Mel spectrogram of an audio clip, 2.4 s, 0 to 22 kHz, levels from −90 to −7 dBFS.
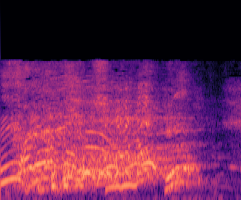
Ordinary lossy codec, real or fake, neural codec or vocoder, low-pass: MP3, 32 kbps; real; none; 7.2 kHz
